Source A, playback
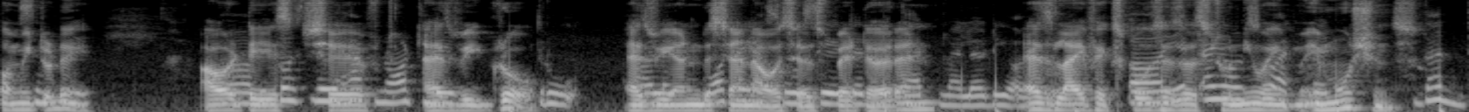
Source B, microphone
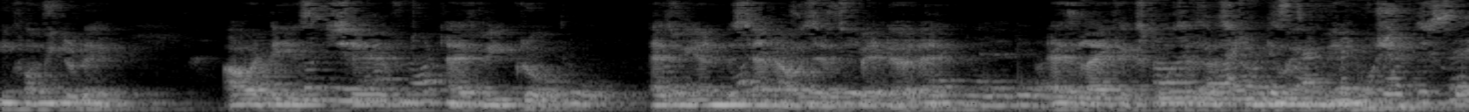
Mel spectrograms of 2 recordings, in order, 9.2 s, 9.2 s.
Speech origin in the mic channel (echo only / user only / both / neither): both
